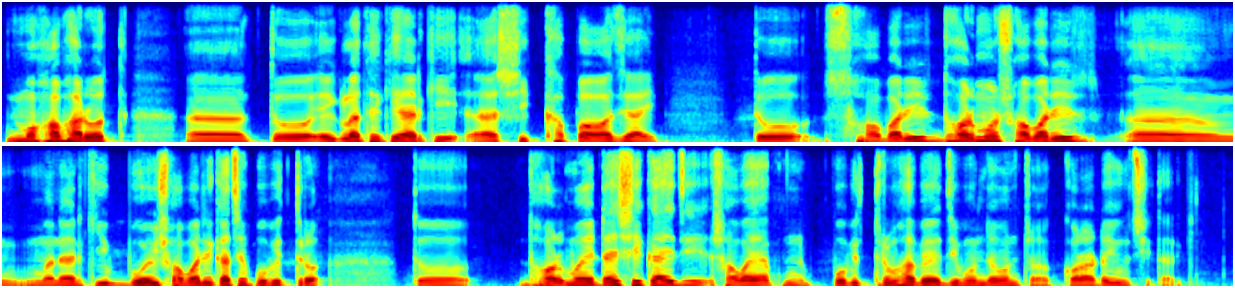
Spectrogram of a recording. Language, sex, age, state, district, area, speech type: Bengali, male, 18-30, West Bengal, Murshidabad, urban, spontaneous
